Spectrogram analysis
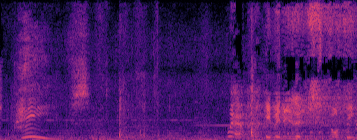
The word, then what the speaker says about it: Peeves: It's peeps. Hello peeves. No, it's peeves.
